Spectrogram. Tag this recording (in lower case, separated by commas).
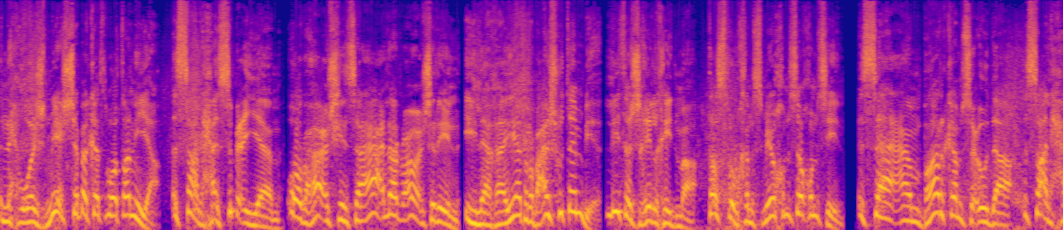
speech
